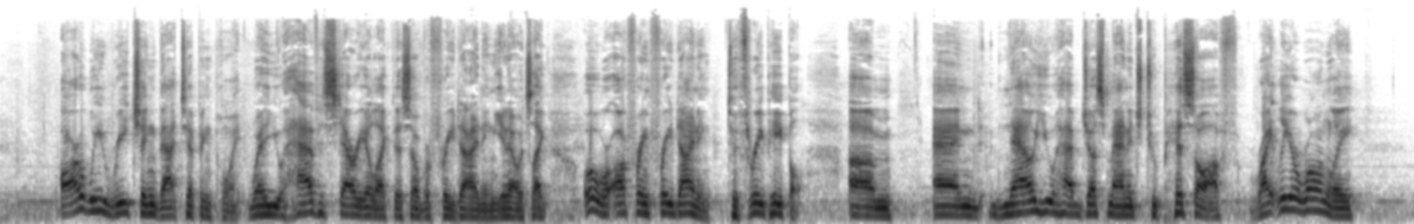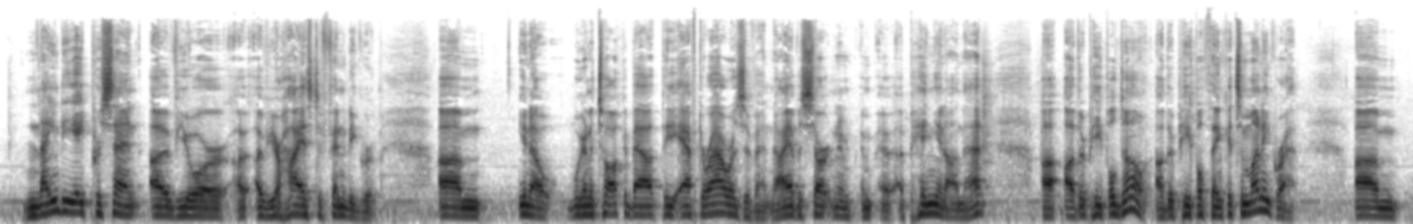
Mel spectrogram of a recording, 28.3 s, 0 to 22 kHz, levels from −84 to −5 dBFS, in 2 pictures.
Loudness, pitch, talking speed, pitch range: -18 LUFS, 115 Hz, 170 wpm, 100-130 Hz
